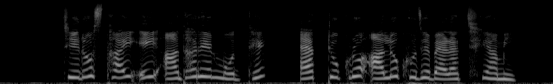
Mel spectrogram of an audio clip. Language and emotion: Bengali, sad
